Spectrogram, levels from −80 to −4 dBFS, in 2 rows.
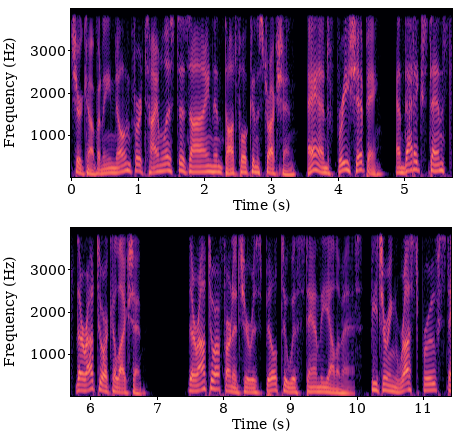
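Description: Three bursts of packet loss break up the speech: at 5.68 to 5.80 s, after "shipping and that extends"; at 7.88 to 7.95 s, just before "furniture is built to"; and at 9.87 to 9.98 s, after "built to withstand the". Each time the receiver stretched the last sound for roughly 98, 52 and 93 ms and faded it, giving a brief held buzz on a voiced sound or a fading hiss otherwise. About 100, 60 and 100 ms of speech is skipped. On a spectrogram each gap shows flat, decaying horizontal streaks before an abrupt restart. The waveform shows repeated, shrinking cycles. All of this sits in a narrowband call path with nothing above 4 kHz.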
